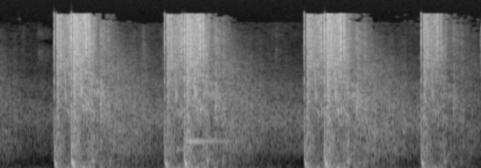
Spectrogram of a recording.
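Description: Revolver gunshots in a video game, four sharp evenly spaced shots about a second apart, each with a short echoing tail.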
